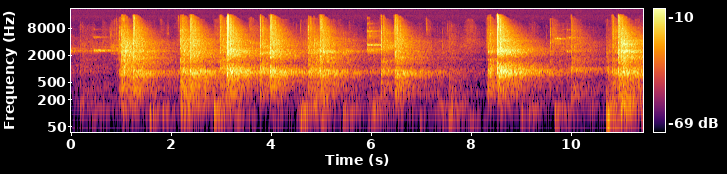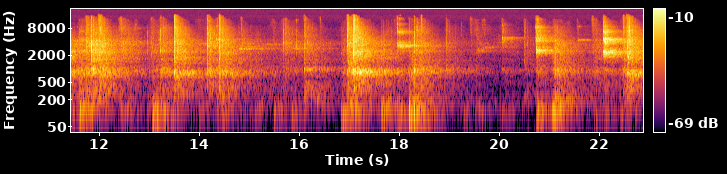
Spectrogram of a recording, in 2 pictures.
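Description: A squash ball smacks hard against the walls, echoing around the court.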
